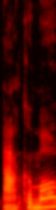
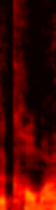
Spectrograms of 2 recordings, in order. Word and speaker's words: Acoma: Apparently it's always been Acoma, but everyone says Acoma. So just so you know what we're talking about, it's Acoma.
